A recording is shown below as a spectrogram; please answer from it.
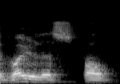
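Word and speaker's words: Völuspá: Se escreve Voluspa, mas a pronúncia islandesa é Voluspa.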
